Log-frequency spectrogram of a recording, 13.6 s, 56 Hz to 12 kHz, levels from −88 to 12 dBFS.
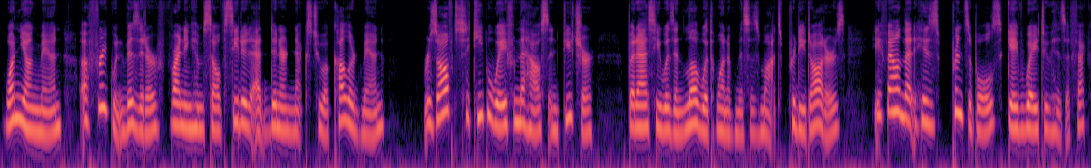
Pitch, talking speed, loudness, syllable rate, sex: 210 Hz, 210 wpm, -21 LUFS, 5.8 syllables/s, female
